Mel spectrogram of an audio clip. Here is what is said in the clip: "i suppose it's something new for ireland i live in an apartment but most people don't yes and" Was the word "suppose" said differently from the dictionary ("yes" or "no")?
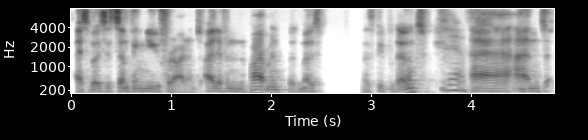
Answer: no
